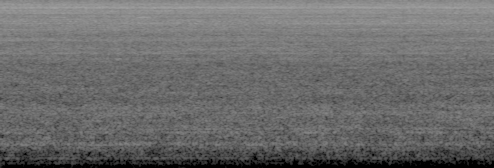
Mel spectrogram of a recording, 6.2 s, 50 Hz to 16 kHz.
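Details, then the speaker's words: EVGA RTX 2060 Black Gaming graphics card idling in a water-cooled PC: very faint even fan hiss, no rattle, whine or buzz; normal quiet idle. "bon je vous laisse écouter mais ça fait quasiment aucun bruit additionnel"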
